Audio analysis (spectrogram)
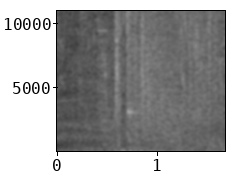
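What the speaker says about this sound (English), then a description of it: "Grenades." Grenade explosions in Fortnite: Save the World, a loud broadband burst rising over a busy combat roar, brief and close, with a sharp crack partway through.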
